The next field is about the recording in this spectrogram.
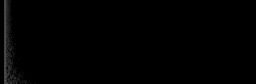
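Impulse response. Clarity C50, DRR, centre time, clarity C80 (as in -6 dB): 11.5 dB, 1.5 dB, 11 ms, 16.0 dB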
